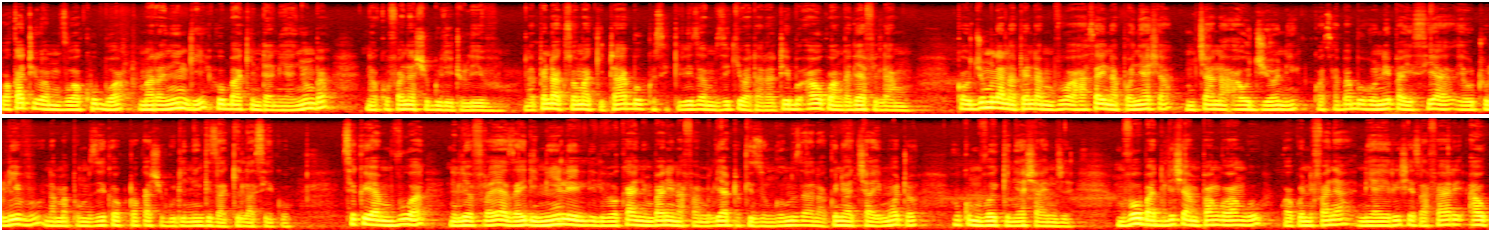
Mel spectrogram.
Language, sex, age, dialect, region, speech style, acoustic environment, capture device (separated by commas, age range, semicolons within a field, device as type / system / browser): Swahili, male, 25-34, Kenya - Nairobi Sheng-influenced, Kenya, relaxed, silence, desktop / Windows / Chrome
